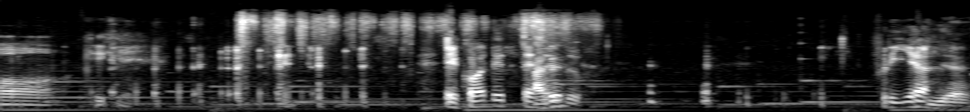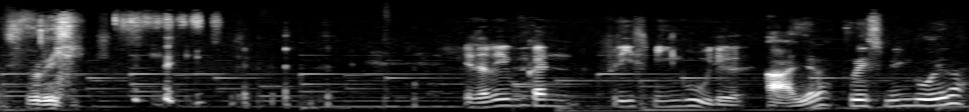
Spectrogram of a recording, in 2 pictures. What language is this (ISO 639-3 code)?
msa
